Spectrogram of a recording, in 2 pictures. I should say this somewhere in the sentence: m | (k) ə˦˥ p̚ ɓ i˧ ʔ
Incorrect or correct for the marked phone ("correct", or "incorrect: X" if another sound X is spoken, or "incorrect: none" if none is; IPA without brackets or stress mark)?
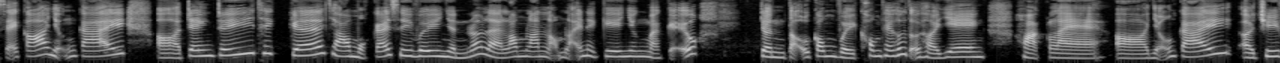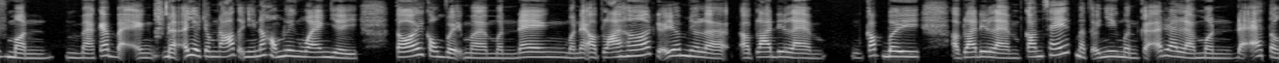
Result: correct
